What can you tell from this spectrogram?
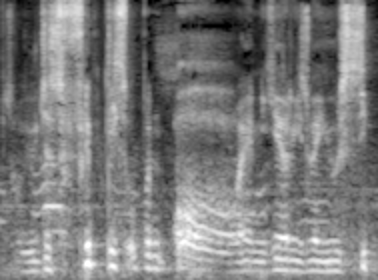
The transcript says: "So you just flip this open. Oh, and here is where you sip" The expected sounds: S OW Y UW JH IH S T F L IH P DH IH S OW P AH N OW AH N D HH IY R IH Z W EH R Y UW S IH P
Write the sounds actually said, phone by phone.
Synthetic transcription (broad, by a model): S OW Y UW JH IH S T F L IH P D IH S OW P AH N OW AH N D HH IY R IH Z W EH Y UW S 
